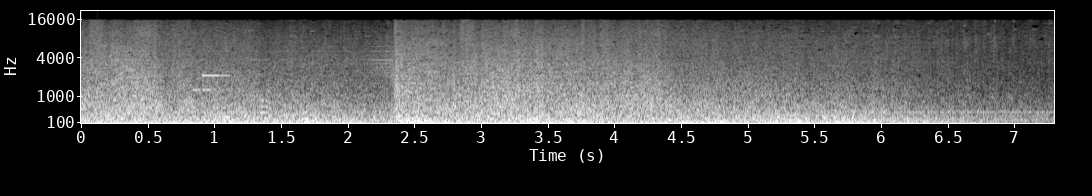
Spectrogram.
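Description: Loud roaring blast of a powerful missile explosion in a video game, a dense continuous rumble that breaks briefly partway through, then resumes and fades slightly at the end.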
